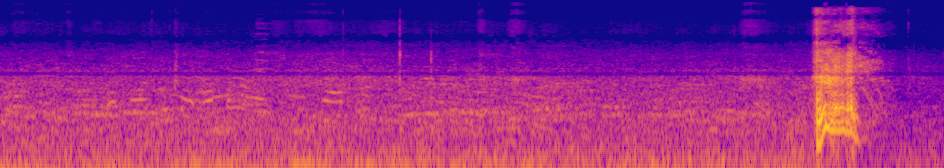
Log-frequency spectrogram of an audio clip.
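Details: One short, forceful sneeze near the end of a sneezing compilation clip, over steady outdoor background noise with faint chatter.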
